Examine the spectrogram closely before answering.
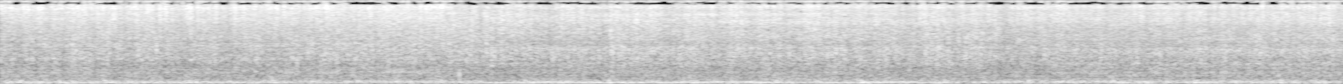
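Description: Heavy rain pelting a pickup truck's roof and windshield, heard from inside the cab as a steady loud hiss over the low rumble of the running engine.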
